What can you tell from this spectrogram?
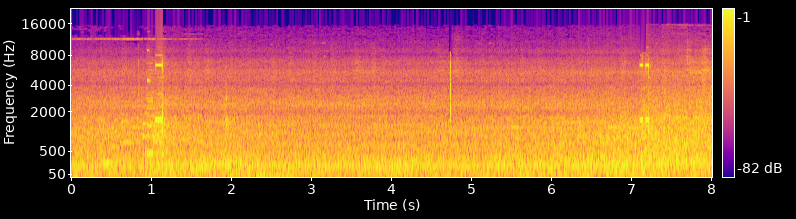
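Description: Steady city background noise with traffic hum, and two short high-pitched beeps, one about a second in and a fainter one near the end.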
